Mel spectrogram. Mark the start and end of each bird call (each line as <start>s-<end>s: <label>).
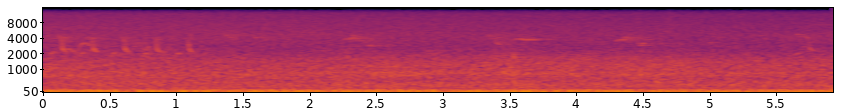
0.0s-1.7s: Northern Cardinal (Cardinalis cardinalis)
2.1s-5.9s: Gray Catbird (Dumetella carolinensis)
5.4s-5.9s: Northern Cardinal (Cardinalis cardinalis)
